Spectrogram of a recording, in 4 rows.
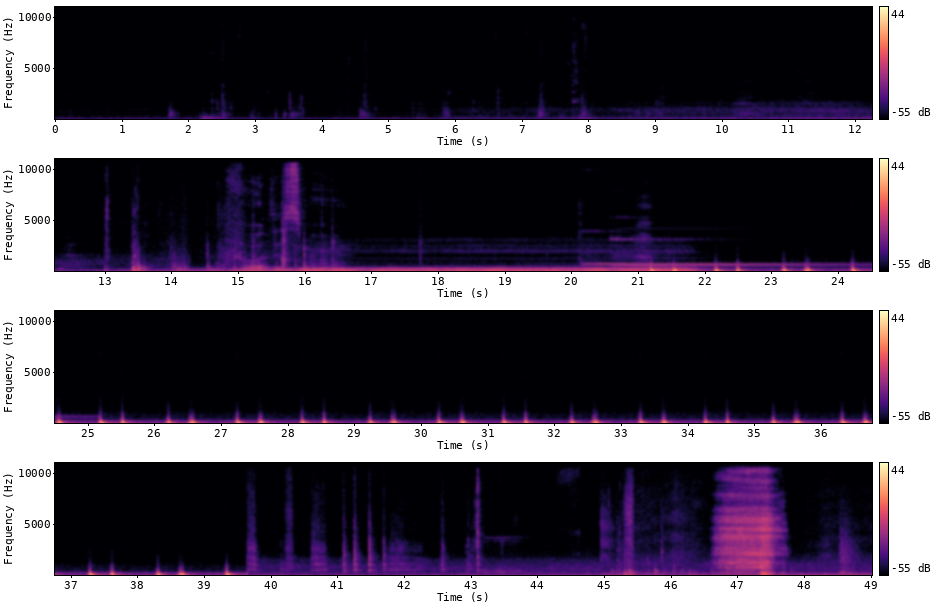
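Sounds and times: low steady drone: 14.2s - 23.5s
heartbeat thumps: 21.1s - 39.7s.

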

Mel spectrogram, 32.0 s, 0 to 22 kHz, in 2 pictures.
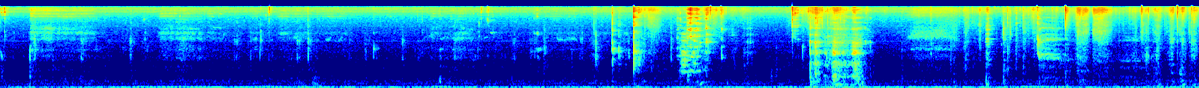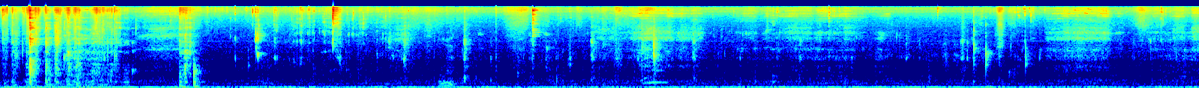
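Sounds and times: chewing food: 0.0s - 10.8s, 15.0s - 31.9s
fork clinking and scraping on plate: 9.0s - 9.6s.

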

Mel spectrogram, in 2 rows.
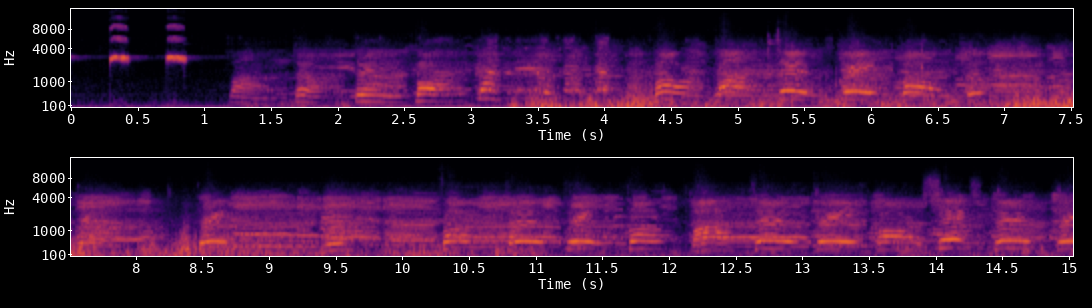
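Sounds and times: group of voices singing detached notes: 1.5s - 15.0s.

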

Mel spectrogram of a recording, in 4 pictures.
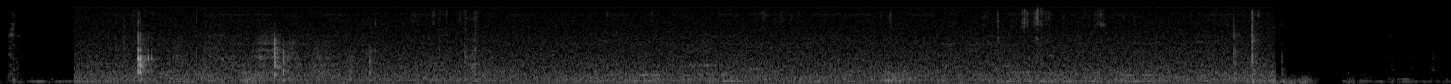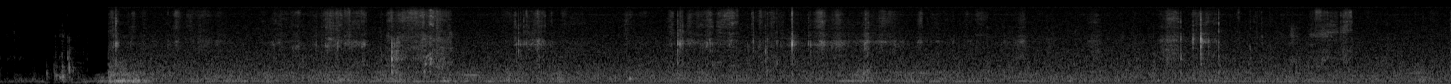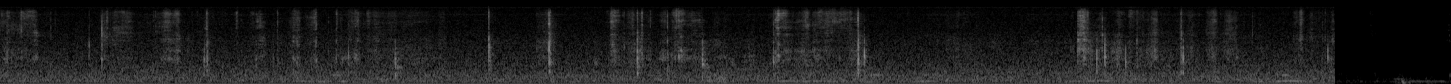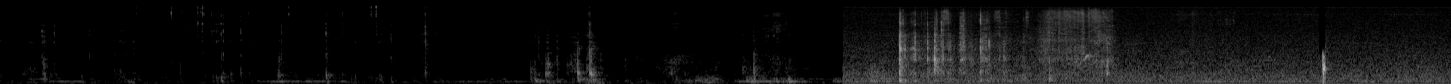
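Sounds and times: cardboard scraping and rubbing: 14.0s - 28.1s, 52.0s - 54.8s.

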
